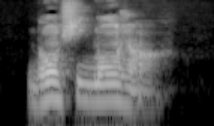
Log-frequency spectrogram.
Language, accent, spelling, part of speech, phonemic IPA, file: French, France, bon chic bon genre, adjective / noun, /bɔ̃ ʃik bɔ̃ ʒɑ̃ʁ/, LL-Q150 (fra)-bon chic bon genre.wav
- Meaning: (adjective) posh, bourgeois; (noun) taste, style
